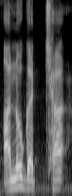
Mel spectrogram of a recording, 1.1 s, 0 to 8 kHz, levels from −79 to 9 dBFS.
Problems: constant background noise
